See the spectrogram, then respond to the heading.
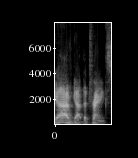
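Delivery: normal talking voice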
